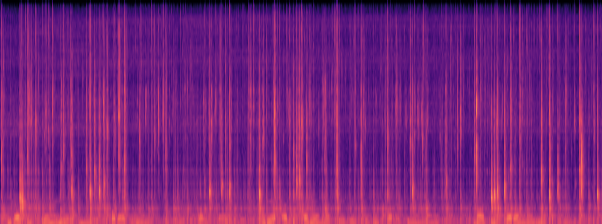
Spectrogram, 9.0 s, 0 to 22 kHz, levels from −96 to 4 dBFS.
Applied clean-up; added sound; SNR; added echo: none; Sink (filling or washing) / Water tap, faucet; -4 dB; none.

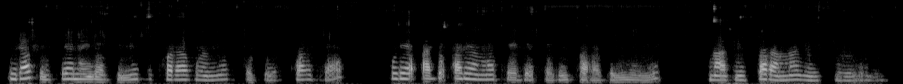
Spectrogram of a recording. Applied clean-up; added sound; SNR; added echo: neural mask model Resemble Enhance denoiser.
